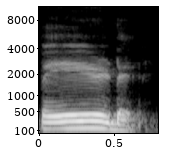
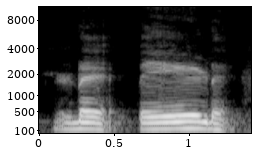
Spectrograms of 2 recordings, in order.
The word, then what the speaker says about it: पेड़: है, और इसको पढ़ो पेड़, पेड़, ठीक है। ये उच्चारण की बात है, पेड़, यानी कि अड़े की आवाज आ रही है।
